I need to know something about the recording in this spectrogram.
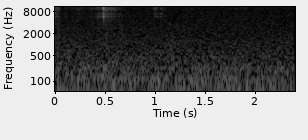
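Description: Near silence: faint room tone, with one short, faint click about half a second in.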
